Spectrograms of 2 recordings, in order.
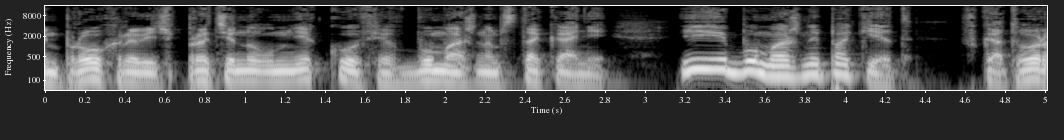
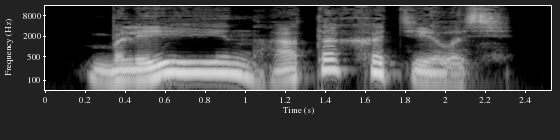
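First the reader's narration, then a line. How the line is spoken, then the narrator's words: Drawling. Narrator (Russian): протянул Миша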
